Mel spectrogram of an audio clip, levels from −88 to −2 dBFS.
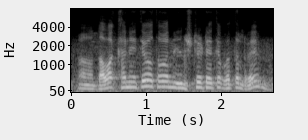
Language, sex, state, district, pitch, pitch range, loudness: Kannada, male, Karnataka, Bijapur, 170 Hz, 140-185 Hz, -25 LUFS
